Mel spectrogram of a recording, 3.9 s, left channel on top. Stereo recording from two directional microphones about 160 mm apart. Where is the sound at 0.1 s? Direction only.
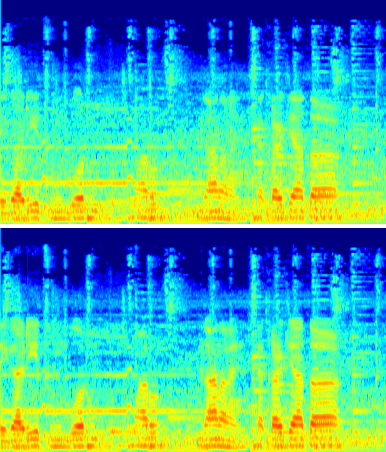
15° right (ahead or behind).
